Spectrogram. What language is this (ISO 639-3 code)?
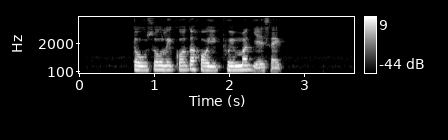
yue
